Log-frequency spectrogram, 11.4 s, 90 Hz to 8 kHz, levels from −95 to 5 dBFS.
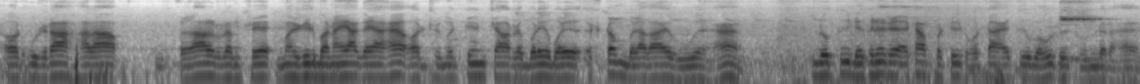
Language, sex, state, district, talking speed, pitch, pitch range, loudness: Hindi, male, Bihar, Begusarai, 160 wpm, 130 Hz, 125-135 Hz, -20 LUFS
